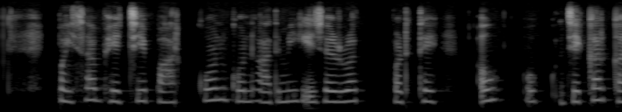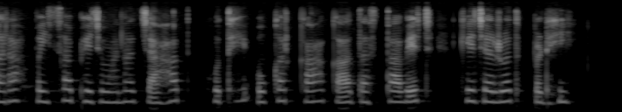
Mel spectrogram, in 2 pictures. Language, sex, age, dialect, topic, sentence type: Chhattisgarhi, female, 25-30, Eastern, banking, question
